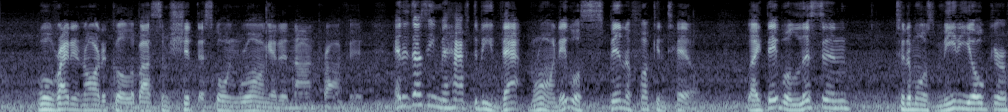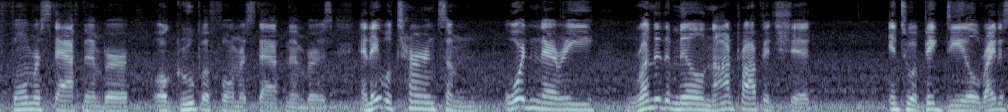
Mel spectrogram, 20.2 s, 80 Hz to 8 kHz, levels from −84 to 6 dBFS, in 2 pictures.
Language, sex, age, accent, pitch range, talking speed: English, male, 30-49, American, 115-155 Hz, 185 wpm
